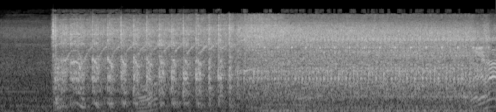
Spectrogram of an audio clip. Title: Kia Sorento Hard starting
